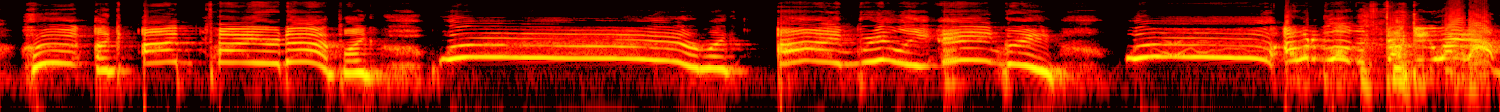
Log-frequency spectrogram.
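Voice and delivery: way up high, whooping and yelling, hammed-up. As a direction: shriek it like a fired-up diva mocking herself. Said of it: "the way that she said it sounded so funny".

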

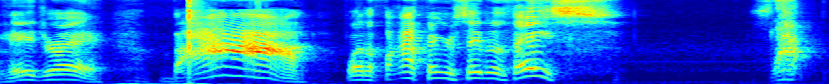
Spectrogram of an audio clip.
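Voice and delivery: Chappelle skit quote. Retold or imitated. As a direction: deliver it like a comedy bit. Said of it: "Too much Chappelle".

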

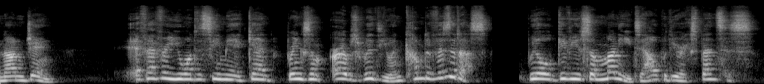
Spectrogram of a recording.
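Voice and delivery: put-on high, gentle young woman. A narrator's reading. Voiced girl explaining.

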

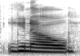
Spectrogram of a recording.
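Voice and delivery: ordinary talk, nothing marked

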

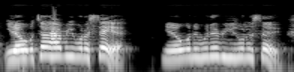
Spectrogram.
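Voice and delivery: high, quick mock executive voice; Yves Guillemot. Imitating the company boss answering employees, high and rapid. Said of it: "Yves Guillemot was like".

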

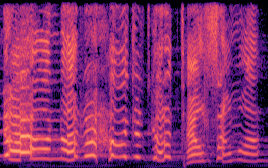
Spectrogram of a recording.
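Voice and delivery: very high, very loud sobbing shout; acted crying shout. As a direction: blurt it out through the tears. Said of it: "he's bawling his eyes out".

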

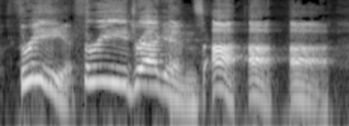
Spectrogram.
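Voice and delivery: high, drawn-out exclamation, then staccato laugh; hammed-up gleeful counting voice; theatrical counting. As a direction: count it out grandly, stretching the words. Mock counting flourish with staccato laugh.

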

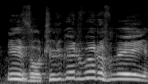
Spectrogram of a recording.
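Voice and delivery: high, loud teasing triumph; gleeful taunt. Pretend. High and loud, taunting the cohost who shut him out. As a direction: gloat like a returning pest. Bursting back into the room.

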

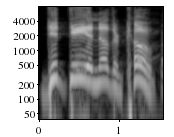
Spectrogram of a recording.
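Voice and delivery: loud order. Retold or imitated. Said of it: "just goes".

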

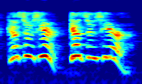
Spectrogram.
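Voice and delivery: high, eager announcement; excited. Retold or imitated. Mister Strobridge bursting out from the curtain, high and excited. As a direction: bounce with glee. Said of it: "Mister Strobridge is so excited".

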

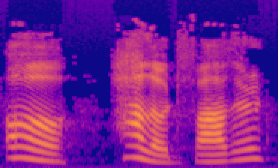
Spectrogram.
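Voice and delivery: hushed, put-on reverent prayer voice with a hint of British; mock pious prayer. Preacher mocks people praying in a put-on holy voice, hushed and solemn. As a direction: lampoon a churchy, solemn prayer tone. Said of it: "change my voice to sound perhaps a bit British".

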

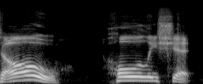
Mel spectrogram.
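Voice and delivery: startled, impressed exclamation; real surprise. Real, not acted. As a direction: react to an unbelievably lucky roll. Player reacts to a great roll.

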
